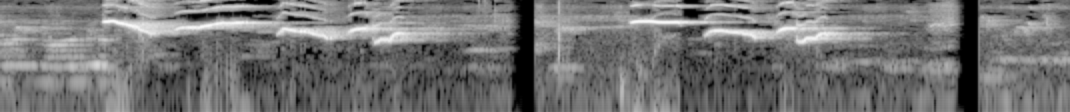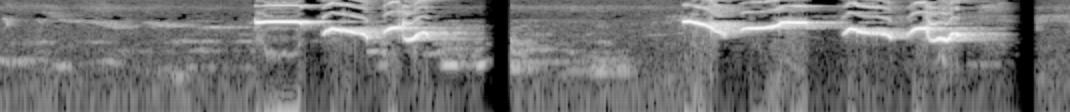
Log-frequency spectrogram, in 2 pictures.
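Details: White-rumped shama (kacer), a caged bird said to sing loudly, clearly and without pause, delivering four bursts of clear whistled phrases, each a high note dropping into looping slurred whistles with rapid high chips, separated by brief quiet gaps.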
